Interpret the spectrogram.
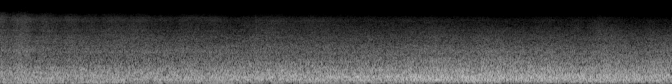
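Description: Tokyu 5050 series train pulling out of an underground station: the last car passes, then a steady rumble carries on as the train runs off down the tunnel.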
